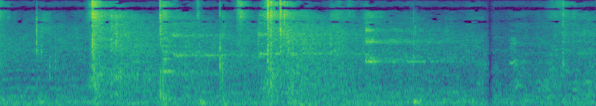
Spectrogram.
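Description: Sneakers squeak on a hard floor.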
